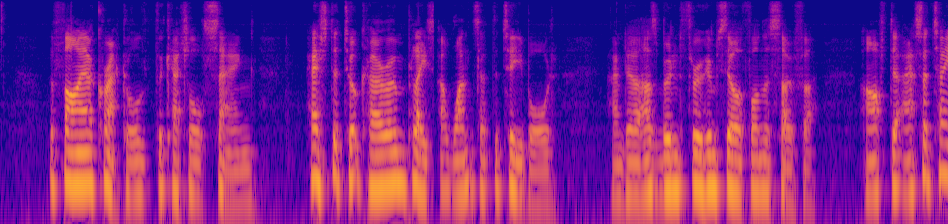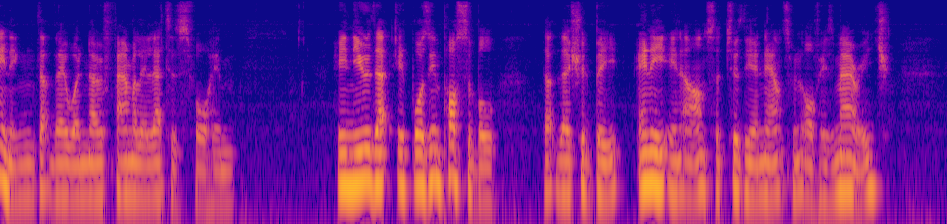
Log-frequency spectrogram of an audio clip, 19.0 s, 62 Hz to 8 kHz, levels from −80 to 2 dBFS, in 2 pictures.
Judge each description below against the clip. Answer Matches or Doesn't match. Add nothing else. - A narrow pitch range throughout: Doesn't match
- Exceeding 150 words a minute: Matches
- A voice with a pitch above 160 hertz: Doesn't match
